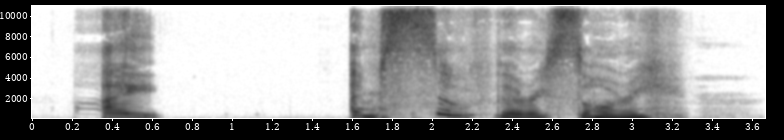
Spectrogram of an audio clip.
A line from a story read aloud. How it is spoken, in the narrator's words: she said, her voice shaking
